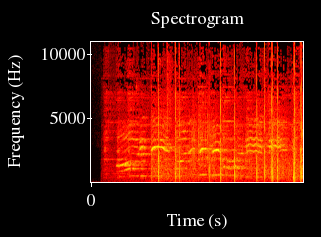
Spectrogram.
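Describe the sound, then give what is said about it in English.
Fireworks crackle and bang during the Diwali festival in New Delhi, India, in rapid, irregular bursts, sharp pops layered over a continuous festive din with tonal whistles and music-like sounds, loud and busy throughout. “Music and fireworks kick off the Indian holiday of Diwali, a five-day celebration when Indians shower each other with gifts.”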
